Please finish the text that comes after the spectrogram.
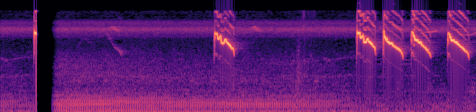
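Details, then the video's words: White-eye, wild forest-style tutor recording: after a low hum, one sharp high note falls steeply, then a quick run of five similar descending notes closes the passage. "Masteran burung pleci gacor ngalas"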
